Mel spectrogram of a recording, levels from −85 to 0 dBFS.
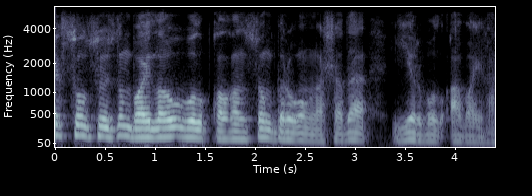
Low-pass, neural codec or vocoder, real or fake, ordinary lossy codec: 5.4 kHz; none; real; Opus, 16 kbps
